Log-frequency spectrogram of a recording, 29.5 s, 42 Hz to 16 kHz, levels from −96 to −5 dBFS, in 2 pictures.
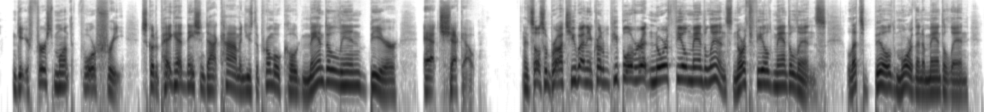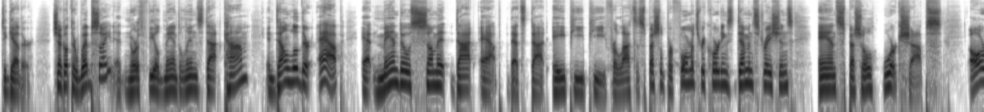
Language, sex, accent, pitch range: English, male, American, 125-180 Hz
